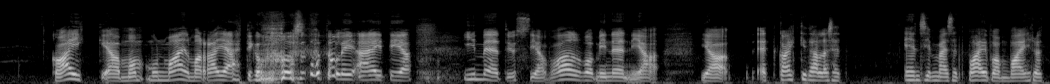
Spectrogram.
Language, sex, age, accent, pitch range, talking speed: Finnish, female, 30-49, native, 195-310 Hz, 95 wpm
